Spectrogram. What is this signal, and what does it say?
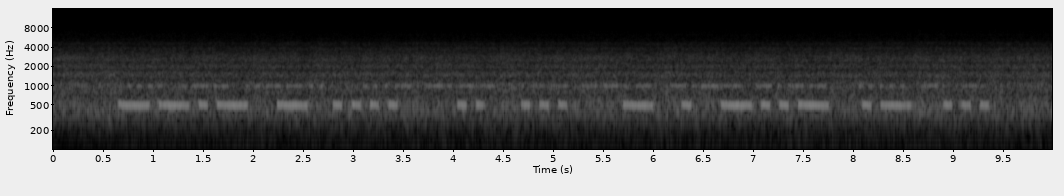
Morse code, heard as two keyed tones, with heavy radio static. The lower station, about 13 wpm, 490 Hz: QTH IS TEXAS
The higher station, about 23 wpm, 990 Hz: HW? VY4QYY 5NN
